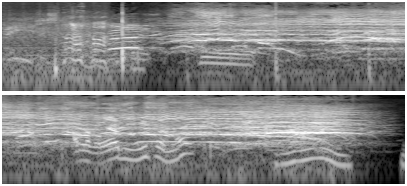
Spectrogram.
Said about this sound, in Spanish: niños, por lo que veo, no, han enfocado los niños, pero había niños gritándole ahí a, los jugadores del, del Málaga, club de fútbol. Había ahí chiquillos, chiquillos en, ese entrenamiento.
